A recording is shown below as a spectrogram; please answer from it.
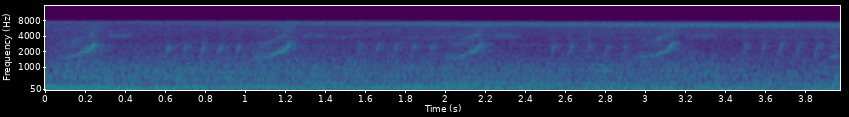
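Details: Tsukutsukuboshi cicada song: rising buzzy sweeps about once a second, each followed by a short train of rapid ticking pulses. Steady low rumble throughout.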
